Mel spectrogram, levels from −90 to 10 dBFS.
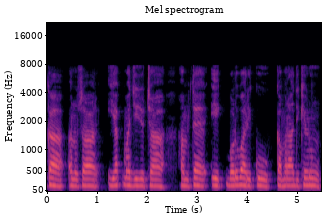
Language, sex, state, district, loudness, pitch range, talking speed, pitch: Hindi, male, Uttarakhand, Uttarkashi, -31 LUFS, 155-165 Hz, 155 wpm, 160 Hz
